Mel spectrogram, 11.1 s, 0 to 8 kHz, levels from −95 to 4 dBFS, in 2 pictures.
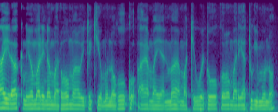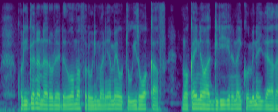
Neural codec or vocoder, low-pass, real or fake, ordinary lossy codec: codec, 16 kHz, 4 kbps, X-Codec, HuBERT features, trained on balanced general audio; 7.2 kHz; fake; none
